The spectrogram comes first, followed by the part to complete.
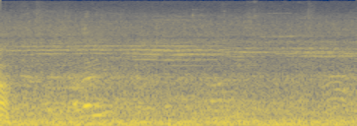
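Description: Faint, indistinct voices of people gathered around, over a steady low rumble of background noise.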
